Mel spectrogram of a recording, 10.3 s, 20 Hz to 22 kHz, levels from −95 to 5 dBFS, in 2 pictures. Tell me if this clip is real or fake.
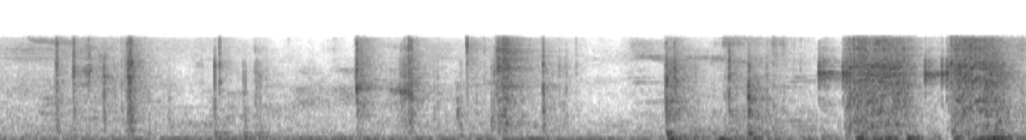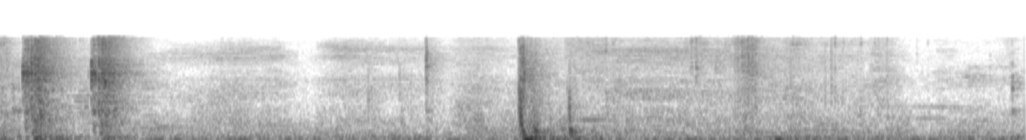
real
